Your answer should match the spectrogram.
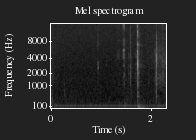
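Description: Tip of a carving knife cutting small stop cuts into a basswood stick, faint, with a single sharper click about three-quarters of the way through.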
